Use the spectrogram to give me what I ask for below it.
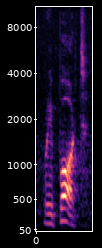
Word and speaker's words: report: Report. Muy bien. Report. Report. El énfasis cae en la segunda sílaba. Report. Report. Y aquí escuchar la T al final.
